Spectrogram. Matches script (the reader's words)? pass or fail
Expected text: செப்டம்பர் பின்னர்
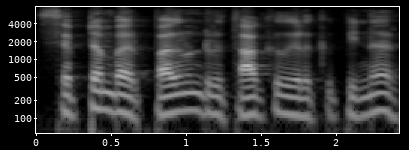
fail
